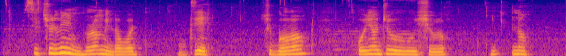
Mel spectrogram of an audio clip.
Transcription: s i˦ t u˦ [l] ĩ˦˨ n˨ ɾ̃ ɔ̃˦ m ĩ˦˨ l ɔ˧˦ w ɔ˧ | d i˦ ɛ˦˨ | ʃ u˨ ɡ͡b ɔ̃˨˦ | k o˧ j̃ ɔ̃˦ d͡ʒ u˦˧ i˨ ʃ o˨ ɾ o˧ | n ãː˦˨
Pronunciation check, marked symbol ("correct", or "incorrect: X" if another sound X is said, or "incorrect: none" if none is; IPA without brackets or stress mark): correct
